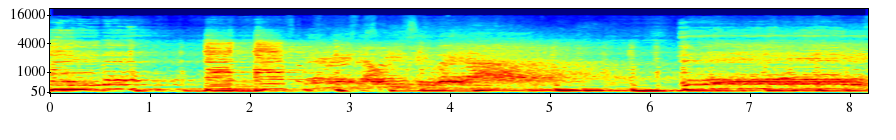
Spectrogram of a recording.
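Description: Live rock band music recorded from within the audience: a strummed guitar over steady bass notes, with singing and the voices of a crowd mixed in.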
